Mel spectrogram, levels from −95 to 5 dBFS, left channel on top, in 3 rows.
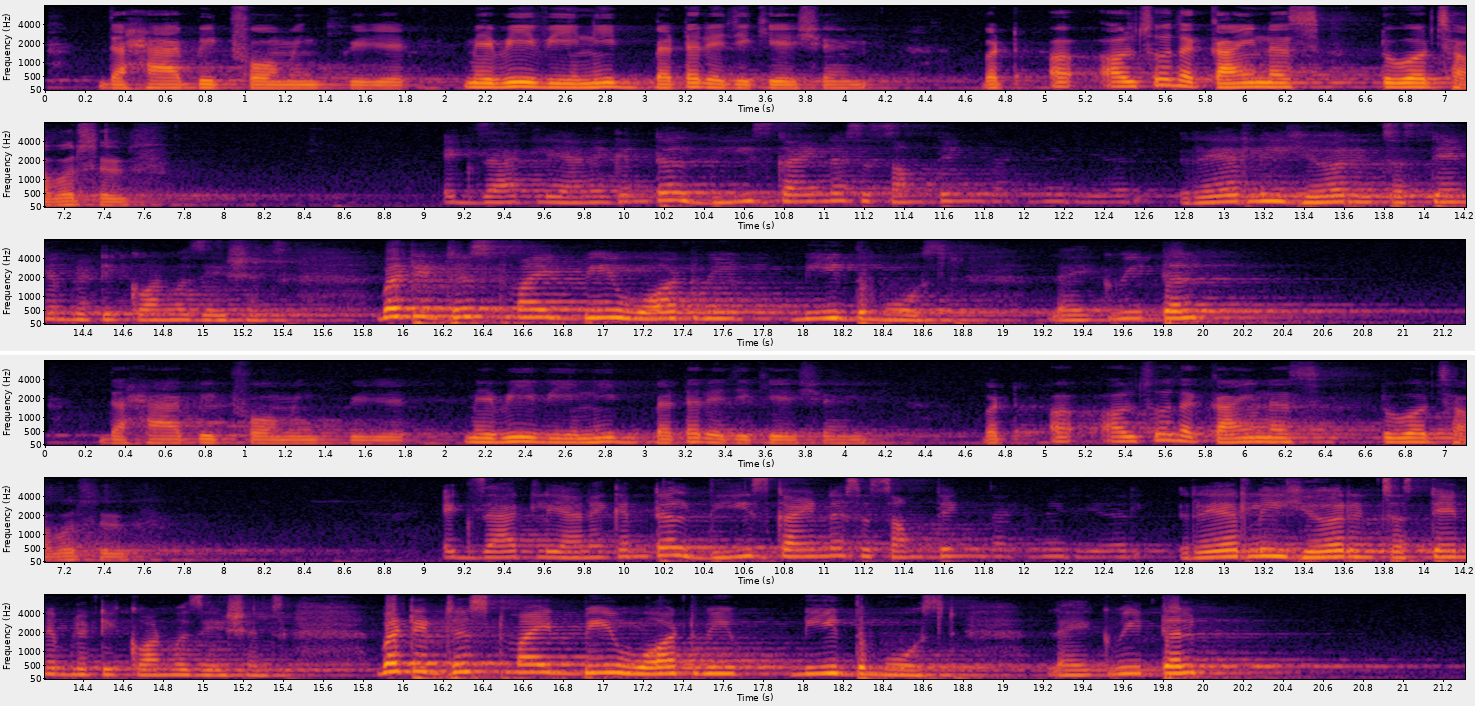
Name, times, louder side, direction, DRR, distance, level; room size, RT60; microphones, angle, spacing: voice 1, 0.3-1.8 2.1-4.1 4.7-6.4 6.7-7.5, left 4 dB, 60° left, 17 dB, 0.6 m, -26 dB
voice 2, 9.1-18.7 19.2-20.0, right 2 dB, 75° right, 9 dB, 1.6 m, -26 dB
25.5 x 20.5 x 9.1 m, 2.6 s
head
